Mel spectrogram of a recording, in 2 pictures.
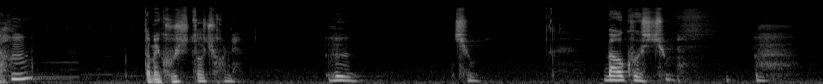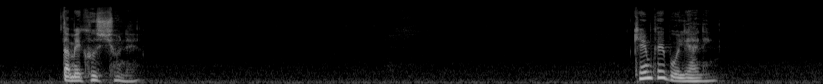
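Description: A woman speaks softly in short phrases, close by.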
